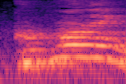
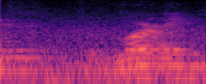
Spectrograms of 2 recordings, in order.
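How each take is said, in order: First: High, lifted good morning; enthusiastic greeting. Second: Very low, very soft mumble; unenthusiastic greeting. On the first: Speaker shows the better way to greet, enthusiastic. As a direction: greet with energy, pitched up. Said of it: "When you say it enthusiastically". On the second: You meet somebody and greet them, listless. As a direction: greet with no energy, dropped low and quiet. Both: Shown as a demonstration.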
